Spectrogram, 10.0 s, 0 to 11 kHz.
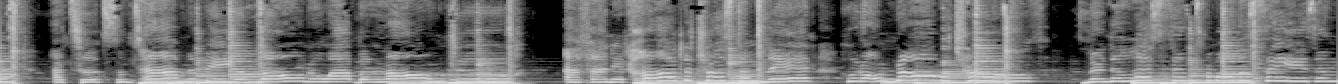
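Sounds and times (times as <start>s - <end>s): acoustic guitar: 0.0s - 10.0s
woman singing: 0.0s - 10.0s.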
